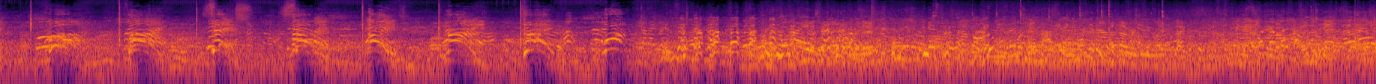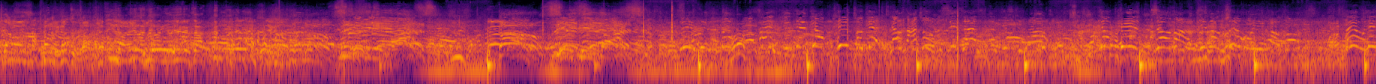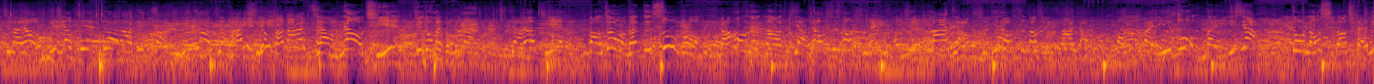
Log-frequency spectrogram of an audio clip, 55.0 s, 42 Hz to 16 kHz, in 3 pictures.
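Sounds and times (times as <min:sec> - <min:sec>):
people talking at once: 0:00.0 - 0:55.0
group shouting a cheer: 0:00.4 - 0:08.4, 0:22.4 - 0:24.2, 0:24.8 - 0:27.0.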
